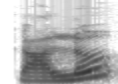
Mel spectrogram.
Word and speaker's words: gallo: also in the meaning gallo means rooster whereas jallo means yellow so the way you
